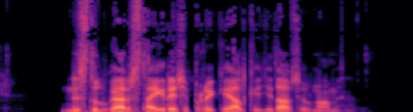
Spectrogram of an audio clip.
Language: Galician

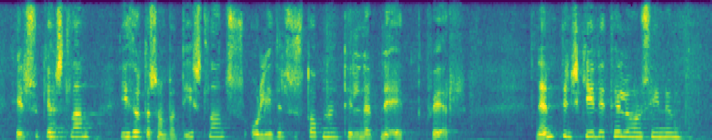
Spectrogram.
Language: Icelandic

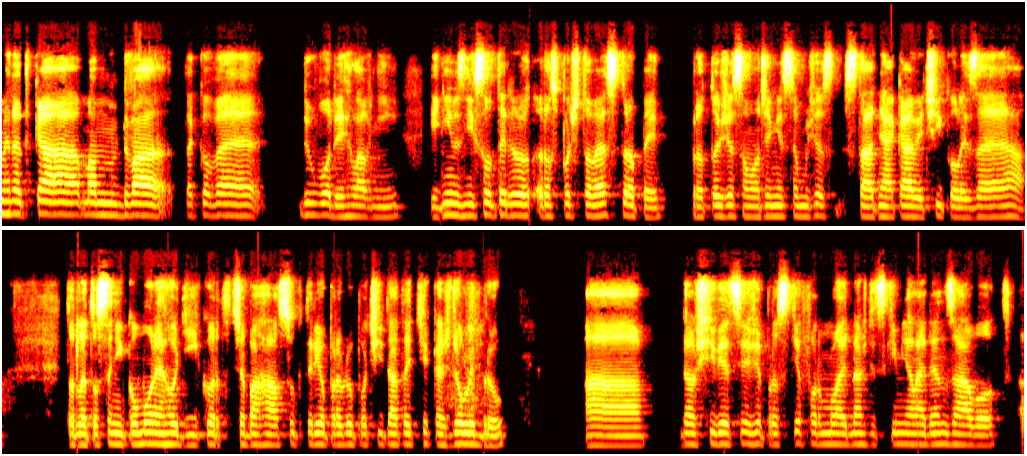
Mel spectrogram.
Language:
Czech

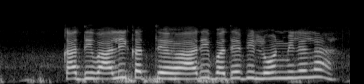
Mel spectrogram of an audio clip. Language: Bhojpuri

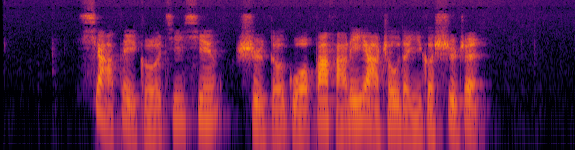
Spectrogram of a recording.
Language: Chinese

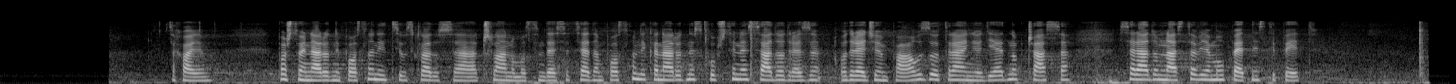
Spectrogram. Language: Serbian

